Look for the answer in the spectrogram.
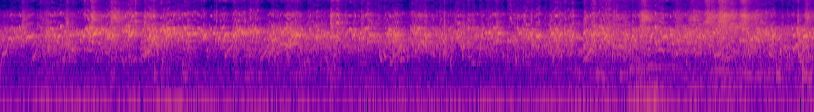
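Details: Budgerigars chattering together in a dense, continuous flock chorus of rapid warbles, chirps and squeaky trills, steady throughout with no pauses.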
